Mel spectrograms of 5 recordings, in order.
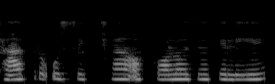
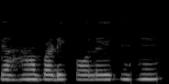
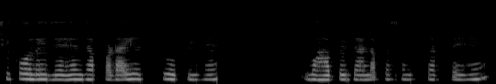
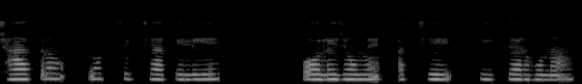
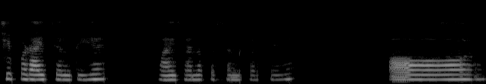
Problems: low volume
